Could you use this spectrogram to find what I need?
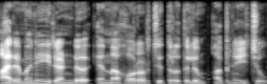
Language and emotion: Malayalam, neutral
